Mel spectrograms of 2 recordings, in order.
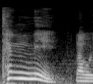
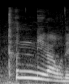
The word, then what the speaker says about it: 탱리: 그래서 탱리라고 읽었어요. 또는 튼리라고도 읽었습니다.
